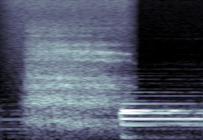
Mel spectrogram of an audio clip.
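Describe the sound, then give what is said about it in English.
A deep breath in and out during a guided breathing exercise, faint and airy, drawn slowly and then released. “In with your breath, filling yourself up, and then letting it go.”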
